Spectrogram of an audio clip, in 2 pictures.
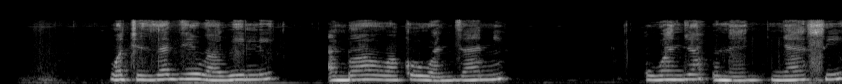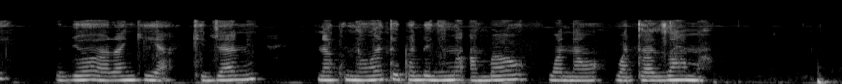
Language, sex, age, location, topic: Swahili, female, 18-24, Kisii, government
